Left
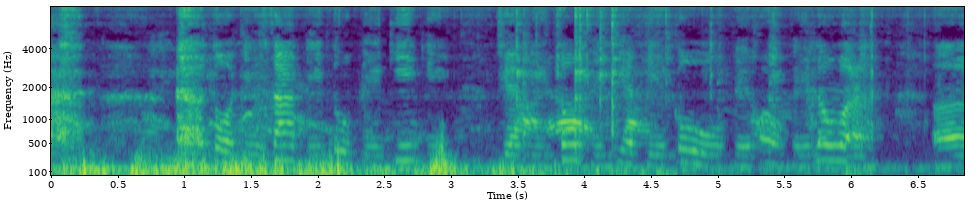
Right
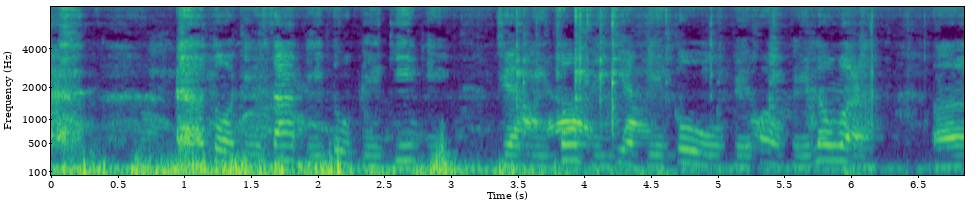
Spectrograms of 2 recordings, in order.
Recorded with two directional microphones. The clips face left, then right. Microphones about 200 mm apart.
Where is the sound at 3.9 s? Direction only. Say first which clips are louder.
Right 1 dB; 40° left (ahead or behind).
